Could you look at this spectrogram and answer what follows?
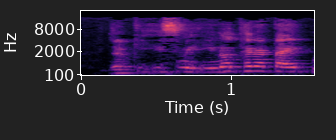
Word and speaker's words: Oenothera: अब मोनोस्पोरिक में 2 टाइप आते हैं, एक आपको आते हैं पॉलीगोनम टाइप और दूसरा आते हैं इनोथेरा टाइप, वो साइलेंट है तो इनोथेरा टाइप आते हैं ना।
